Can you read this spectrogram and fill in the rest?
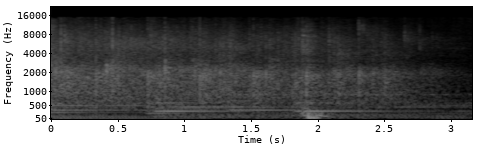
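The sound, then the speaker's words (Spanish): A crowd claps loudly and steadily for a few seconds, a dense wash of hands applauding Christ during a sermon, with a sustained musical tone humming underneath and a brief low thump midway. “Alguien apláudale fuerte.”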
